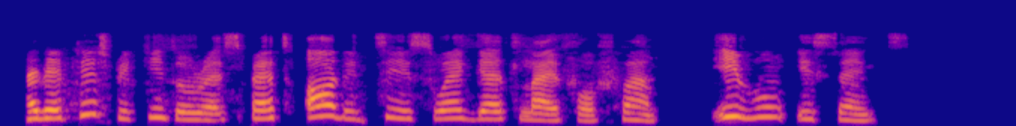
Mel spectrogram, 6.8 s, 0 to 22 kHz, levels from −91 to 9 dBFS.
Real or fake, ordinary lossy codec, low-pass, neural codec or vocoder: real; none; 7.2 kHz; none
